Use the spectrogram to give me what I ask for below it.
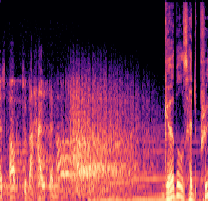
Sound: cheering

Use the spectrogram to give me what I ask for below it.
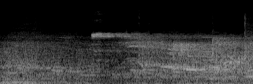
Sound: whistle blows; crowd applauding

